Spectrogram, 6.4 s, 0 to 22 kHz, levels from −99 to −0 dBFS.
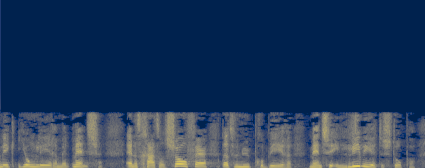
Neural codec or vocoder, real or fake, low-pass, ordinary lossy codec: none; real; 7.2 kHz; MP3, 64 kbps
